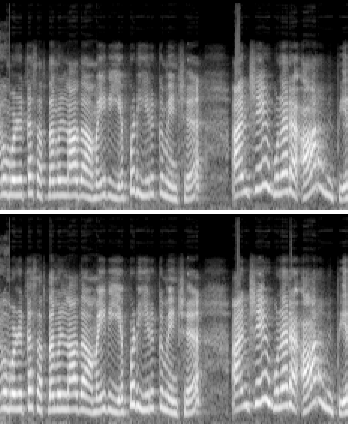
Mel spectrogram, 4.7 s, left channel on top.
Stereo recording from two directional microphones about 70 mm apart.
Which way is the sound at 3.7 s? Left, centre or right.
Right.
